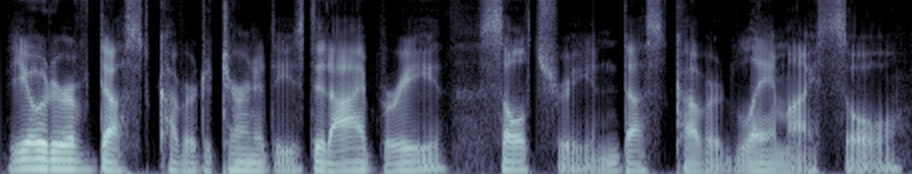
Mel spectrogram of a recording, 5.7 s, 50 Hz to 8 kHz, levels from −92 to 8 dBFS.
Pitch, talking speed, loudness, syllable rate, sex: 95 Hz, 170 wpm, -21 LUFS, 4.7 syllables/s, male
